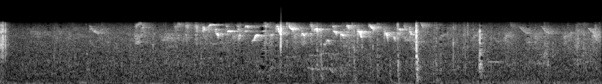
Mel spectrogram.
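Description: Small birds twittering in a quick burst of high chirps through the middle, over steady outdoor background. A few sharp clicks come from split bamboo strips being worked into a woven beehive.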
